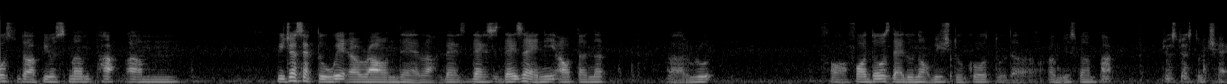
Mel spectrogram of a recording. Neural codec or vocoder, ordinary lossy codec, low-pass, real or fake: vocoder, 44.1 kHz, 80 mel bands, Vocos; Opus, 24 kbps; 7.2 kHz; fake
